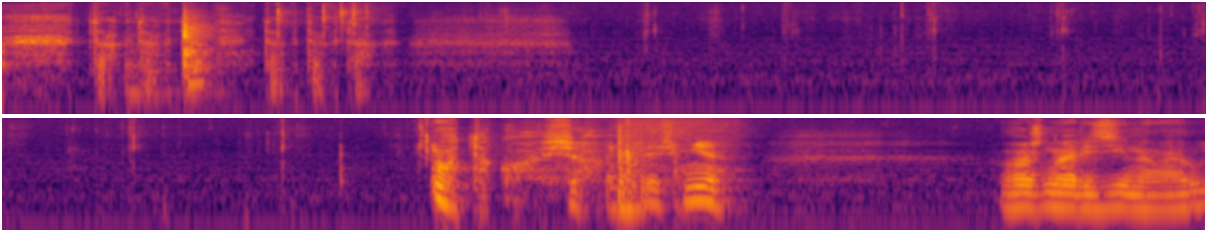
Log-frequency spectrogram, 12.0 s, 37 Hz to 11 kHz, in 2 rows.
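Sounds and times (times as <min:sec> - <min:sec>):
scratchy rub: 0:08.8 - 0:09.8.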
